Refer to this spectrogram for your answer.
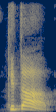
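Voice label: "book", English; grade1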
